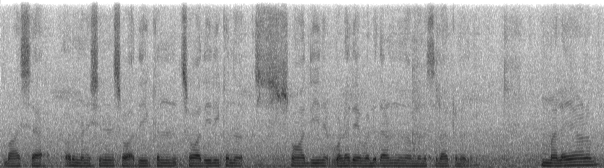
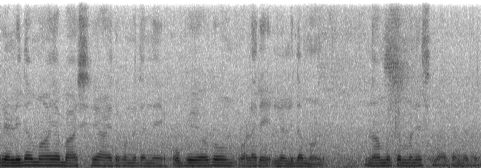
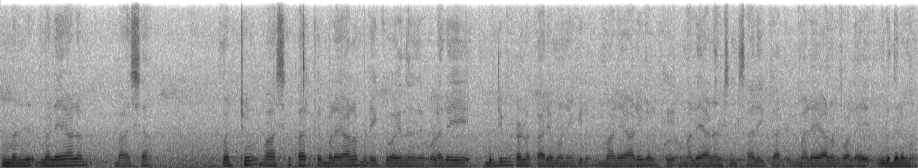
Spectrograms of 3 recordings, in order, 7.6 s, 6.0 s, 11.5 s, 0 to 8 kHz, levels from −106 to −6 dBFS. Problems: none marked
